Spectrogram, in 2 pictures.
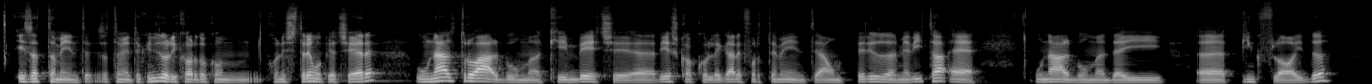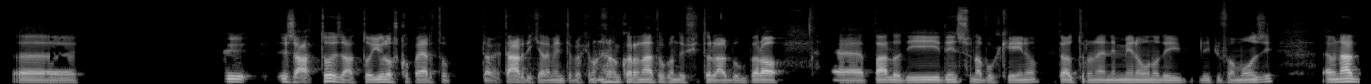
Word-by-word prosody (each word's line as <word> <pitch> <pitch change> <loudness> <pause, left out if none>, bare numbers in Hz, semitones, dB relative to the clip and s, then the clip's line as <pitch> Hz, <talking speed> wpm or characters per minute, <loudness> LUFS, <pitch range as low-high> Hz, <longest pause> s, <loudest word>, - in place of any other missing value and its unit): Esattamente, 125 -5 +1
esattamente, 110 0 -4
quindi 140 +6 0
lo 150 - +8
ricordo 115 -1 +2
con 105 -3 -4 0.2
con 115 - -6
estremo 135 +4 +3
piacere. 165 +11 +2 0.2
Un 125 +2 0
altro 165 -2 +7
album 105 -6 +4
che 115 - -4
invece, 105 -3 +1
ehm, - - -4
riesco 125 0 -2
a 110 - -4
collegare 115 +1 -1
fortemente 110 -1 -5
a 105 - +1
un 105 -1 -5
periodo 125 +2 -1
della 110 -1 +1
mia 110 0 -3
vita 140 +5 +3
è 110 -4 +2 0.6
un 115 +1 -3
album 105 -3 +1
dei, 100 -1 -2 0.3
ehm, 100 -1 0
Pink 120 +2 -8
Floyd, 105 +11 0 0.5
uhm 100 -2 -2 1.4
Uh, 130 -1 +2 0.3
esatto 125 +3 +2
esatto, 110 -4 -1
io 115 +2 +2
l'ho 115 - +3
scoperto 100 -1 -3 0.2
vabbè - - -6
tardi 105 -2 +4
chiaramente 95 0 -5
perché 95 +2 -10
non 105 0 -5
ero 120 +1 -1
ancora 115 -1 0
nato 115 -1 +2
quando 105 0 -5
è - - -6
uscito 105 - -6
l'album, 95 -1 -2
però, 105 +1 +3 0.5
ehm, 95 -1 -2
parlo 110 0 +2
di 110 +2 0
Dance 110 0 -3
on 110 - -3
a - - +1
Volcano 105 +3 -5
che - - -42
tra 105 - -1
l'altro 105 -1 -4
non 105 - -2
è 100 - -2
nemmeno 105 +1 -2
uno 105 0 -3
dei 100 -2 -4
dei 95 - -9
più 100 - -13
famosi. 110 +7 -4 0.5
È - - -6
un 115 +2 +1
al 135 -1 +8
110 Hz, 160 wpm, -25 LUFS, 100-120 Hz, 1.4 s, lo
